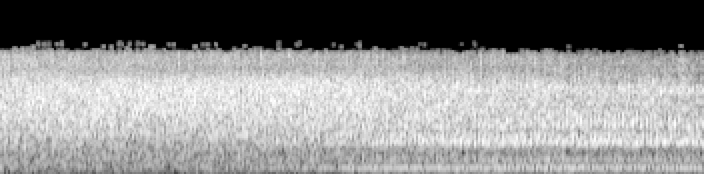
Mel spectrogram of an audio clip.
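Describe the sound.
A car engine idles in a steady, even drone with a broad hiss and a low hum that persists throughout, with no clear start-up.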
